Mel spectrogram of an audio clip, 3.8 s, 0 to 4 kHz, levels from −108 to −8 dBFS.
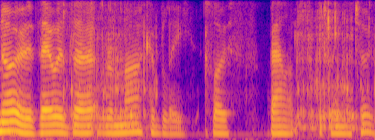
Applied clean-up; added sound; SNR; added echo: none; Liquid; 13 dB; none.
